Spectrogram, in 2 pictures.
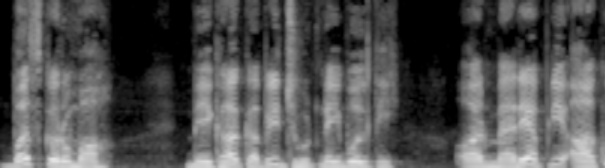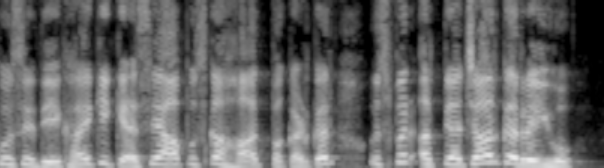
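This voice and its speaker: A woman's voice: fairly high pitch, moderate pace, dry recording, studio quality, close to an everyday voice. Woman doing a firm young husband. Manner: firm, matter-of-fact. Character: young married son, firm and blunt. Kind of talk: cartoon voice acting.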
